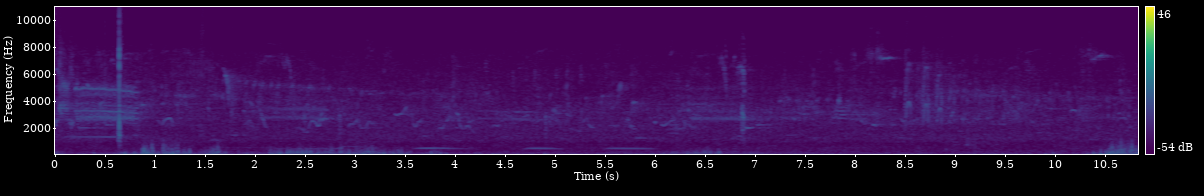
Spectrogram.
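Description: Songbirds chirping and calling, with three short, low, flat notes about a second apart near the middle, over a low rumbling noise. A sharp click sounds near the start.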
